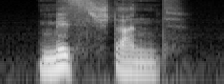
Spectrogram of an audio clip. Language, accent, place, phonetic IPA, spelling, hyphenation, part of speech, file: German, Germany, Berlin, [ˈmɪsˌʃtant], Missstand, Miss‧stand, noun, De-Missstand.ogg
- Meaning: bad state of affairs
